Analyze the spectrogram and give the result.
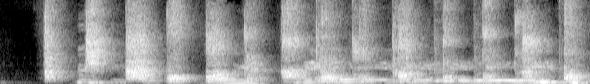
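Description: Steady hand clapping starts after a brief silence and continues throughout, a quick run of sharp, bright claps with a faint tonal hum or voice underneath.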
